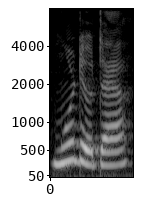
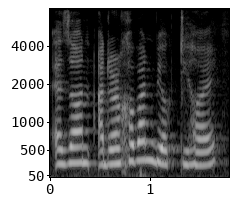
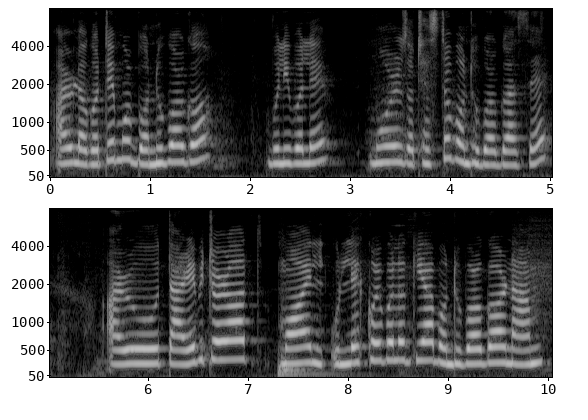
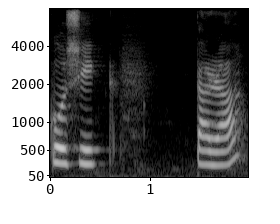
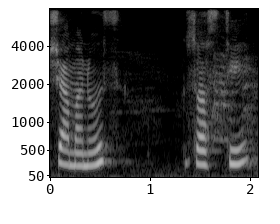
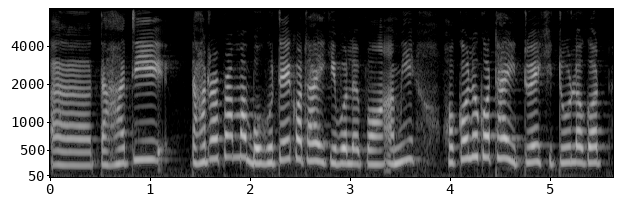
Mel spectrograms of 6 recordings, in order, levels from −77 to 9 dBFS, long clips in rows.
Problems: none marked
